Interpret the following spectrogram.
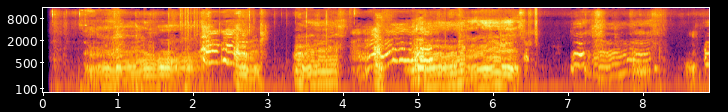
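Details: Two Dachshunds talking to each other during rough and tumble play: continuous harmonic growling and moaning vocalizations that waver in pitch, in bursts of about two to three seconds with short pauses between, and a steady low hum underneath.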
